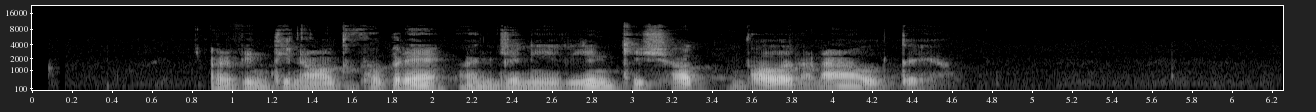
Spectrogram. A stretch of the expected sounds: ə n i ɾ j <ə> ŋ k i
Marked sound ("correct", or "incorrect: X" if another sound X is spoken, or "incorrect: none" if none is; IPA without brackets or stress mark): correct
